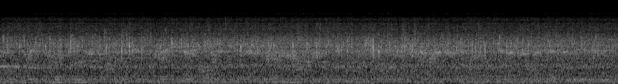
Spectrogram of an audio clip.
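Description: Heavy hurricane rain pouring steadily, with many close drops ticking on nearby surfaces.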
